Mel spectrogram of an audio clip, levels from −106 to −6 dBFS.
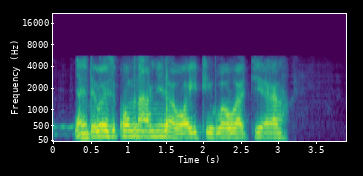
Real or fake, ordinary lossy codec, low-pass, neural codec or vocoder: fake; MP3, 48 kbps; 5.4 kHz; codec, 24 kHz, 1.5 kbps, HILCodec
